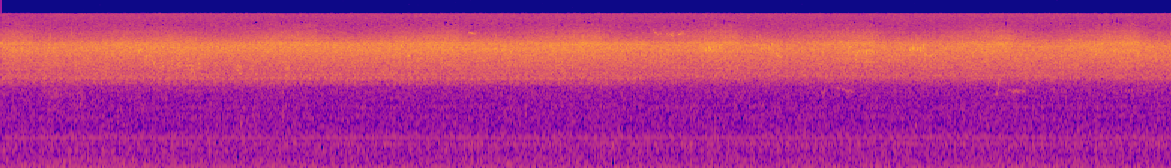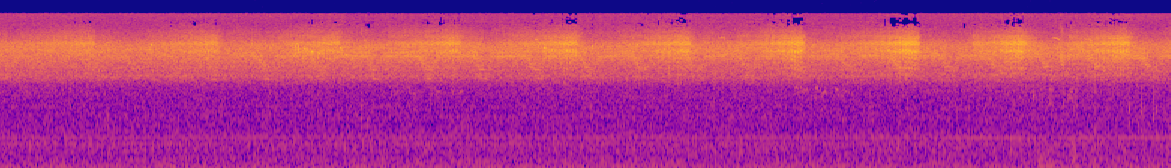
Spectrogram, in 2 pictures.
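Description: Insect chorus: a steady high-pitched buzzing, with a pulsing call that repeats about every second and a half and grows louder toward the end.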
